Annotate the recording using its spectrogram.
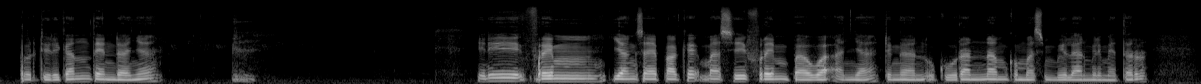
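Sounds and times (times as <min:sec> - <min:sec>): man clearing throat: 0:02.3 - 0:02.8.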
